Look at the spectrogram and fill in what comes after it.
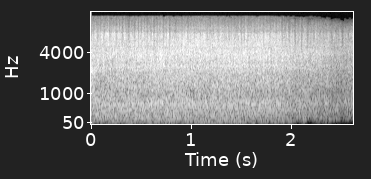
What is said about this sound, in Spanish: Y allá vuelan mis aviones a vencer a mis enemigos en el mar.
